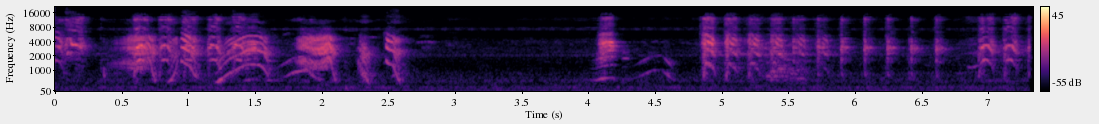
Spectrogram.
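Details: Pet Indian Ringneck parrot that has been taught words like "mummy" and "roti roti": arching, voice-like whistled syllables and squawks, a pause of near silence, then a sweeping note and a fast series of short harsh calls.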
